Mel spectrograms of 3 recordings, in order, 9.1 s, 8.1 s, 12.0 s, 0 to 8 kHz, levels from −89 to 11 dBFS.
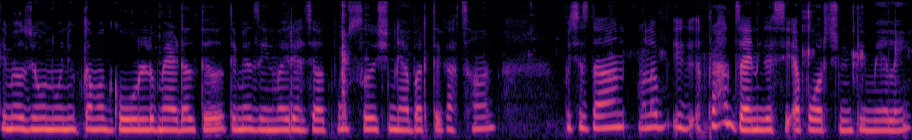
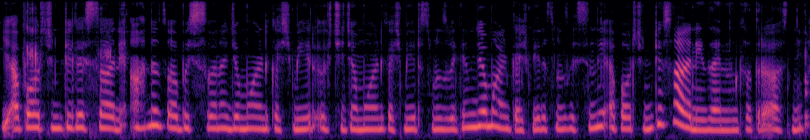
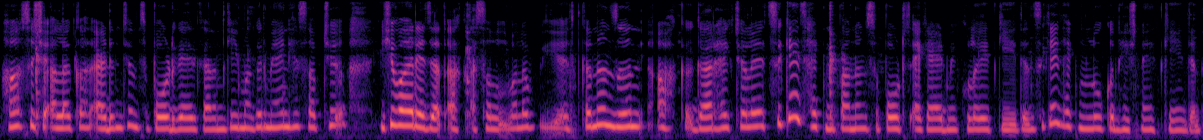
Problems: none marked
